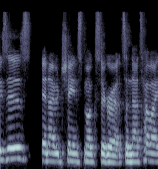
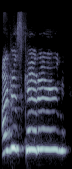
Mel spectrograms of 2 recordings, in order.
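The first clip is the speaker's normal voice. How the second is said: very high, sing-out call to people far off; long, high-pitched playful holler; 3 dB louder than usual. Retold or imitated. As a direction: imitate a prankster calling after departing customers. Calling after people almost out of earshot.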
